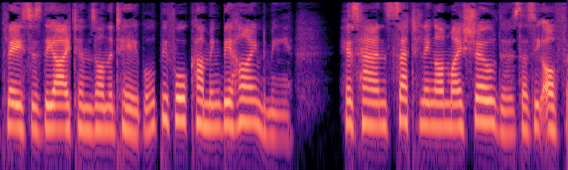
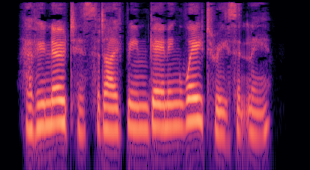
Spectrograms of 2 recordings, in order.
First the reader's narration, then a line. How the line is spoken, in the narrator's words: murmur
